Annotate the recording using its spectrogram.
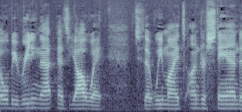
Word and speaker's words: Yahweh: it is to render the Hebrew tetragrammaton that is best pronounced as Yahweh.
